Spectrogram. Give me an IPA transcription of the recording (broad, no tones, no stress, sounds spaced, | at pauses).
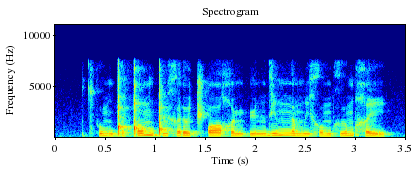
t͡sʼ u m ɡ͡ǃ ə ǃ o m ɡ͡ǃ y x ə ɾ ɯ t͡ʃʼ ɔ χ y m ʔ y n d i m n ə m i x o m x ɯ m χ i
